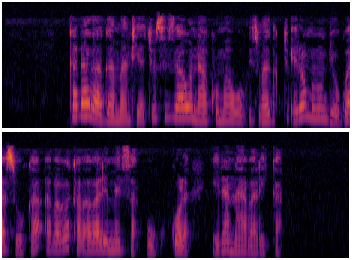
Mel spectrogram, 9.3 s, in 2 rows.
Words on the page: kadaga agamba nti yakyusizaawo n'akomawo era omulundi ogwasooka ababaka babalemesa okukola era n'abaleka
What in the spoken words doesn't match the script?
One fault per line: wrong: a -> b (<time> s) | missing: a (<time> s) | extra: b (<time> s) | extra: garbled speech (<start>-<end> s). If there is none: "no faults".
extra: garbled speech (3.3-3.8 s)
